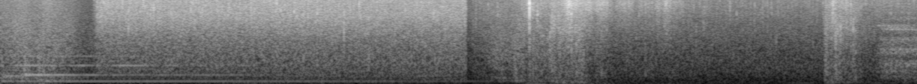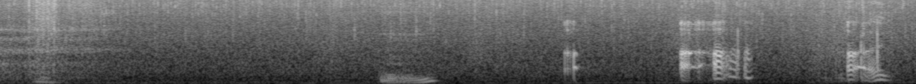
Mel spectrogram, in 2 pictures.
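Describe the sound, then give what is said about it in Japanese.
Rain pours down in a steady, loud hiss for the first few seconds, then gives way to a quieter stretch broken by scattered knocks and a few faint, brief vocal sounds. “奇遇ですね。ちょっと雨宿りで。”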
